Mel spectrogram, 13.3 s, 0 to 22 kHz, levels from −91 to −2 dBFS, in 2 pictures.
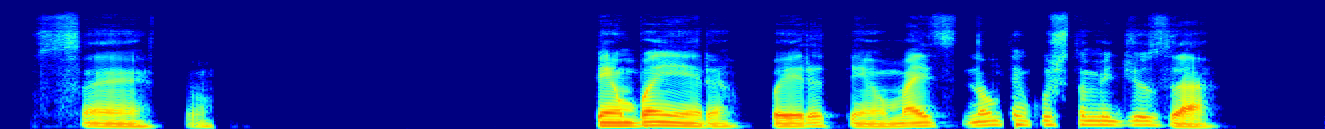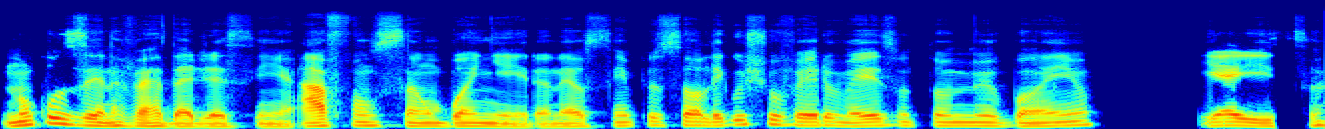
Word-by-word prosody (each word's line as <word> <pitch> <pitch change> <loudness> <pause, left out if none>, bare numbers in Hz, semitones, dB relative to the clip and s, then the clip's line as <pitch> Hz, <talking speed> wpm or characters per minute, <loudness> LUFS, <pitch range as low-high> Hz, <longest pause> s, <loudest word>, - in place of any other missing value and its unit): Certo. 85 +1 -5 1.9
Tenho 100 -1 +4
banheira. 90 -6 +2
Banheira, 85 +2 +3
eu - - -4
tenho, 80 -4 -4
mas 95 +3 -1
não 115 +4 -1
tenho 135 +1 -3
o - - -10
costume 130 0 -3
de 120 +2 -6
usar, 80 -10 0 0.5
nunca 120 - +2
usei 120 -10 +4
na 100 +2 +1
verdade, 90 -4 +1
assim 85 -1 -2
a 95 +3 +6
função 105 -2 -2
banheira, 85 -4 -1
né, 85 +1 -1
eu 85 - -1
sempre 105 +6 -6
eu - - -4
só 115 +2 +1
ligo 110 +5 -1
o - - +1
chuveiro 120 -7 +1
mesmo, 105 +3 +1
tomo 110 0 -3
meu 105 -1 0
banho 100 +7 -1 0.5
e 110 - -1
é 115 0 +6
isso. 100 0 -1
100 Hz, 165 wpm, -25 LUFS, 85-110 Hz, 1.9 s, a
